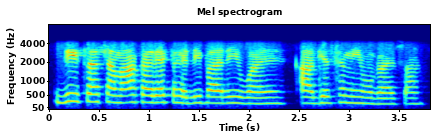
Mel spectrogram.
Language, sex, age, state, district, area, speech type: Hindi, female, 18-30, Rajasthan, Jodhpur, urban, conversation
